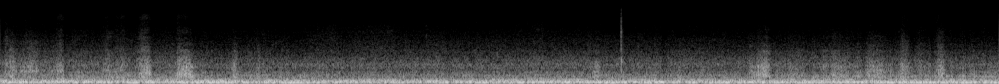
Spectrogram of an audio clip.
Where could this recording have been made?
in a car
